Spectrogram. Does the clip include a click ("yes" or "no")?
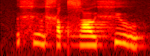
no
